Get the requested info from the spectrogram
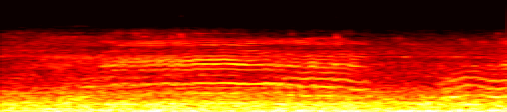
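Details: A street-rescued kitten raised as a pet utters one drawn-out, harmonically rich meow lasting most of two seconds, partly buried under loud, steady broadband noise.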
